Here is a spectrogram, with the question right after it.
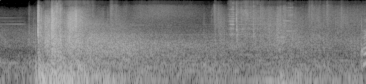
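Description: Heavy naval gunfire from a warship battle game, a loud booming salvo near the start followed by a rumbling, sustained roar and a second swell of blasts later.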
